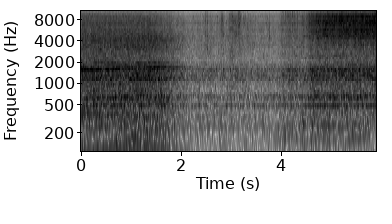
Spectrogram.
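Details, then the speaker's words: 1991–1995 Honda Civic DX idling with a hand over the muffler, giving a steady hiss and faint puffing with moisture spitting from a poorly sealed exhaust flange, possibly out of spec; exhaust leak at the flange joint. "I'll come back out put my hand over the muffler and you should be able to hear the hiss coming from this bad seal"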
